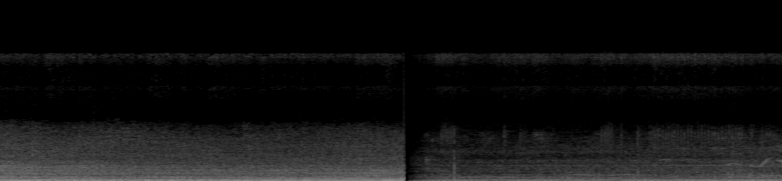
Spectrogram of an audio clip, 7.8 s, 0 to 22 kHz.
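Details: Jialing 125 cc four-stroke scooter, title citing engine knocking and a crankshaft bearing replacement, on a test ride reaching 75–80 km/h: a smooth, even engine drone with no knock in the rhythm. Normal running.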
